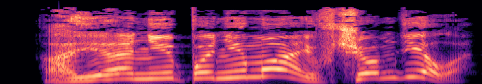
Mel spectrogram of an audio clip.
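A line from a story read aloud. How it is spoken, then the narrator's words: Shouted. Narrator (Russian): закричал Лестер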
